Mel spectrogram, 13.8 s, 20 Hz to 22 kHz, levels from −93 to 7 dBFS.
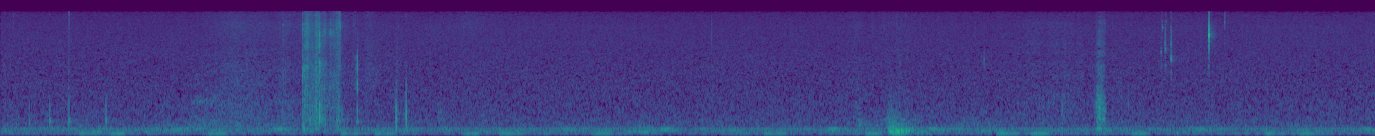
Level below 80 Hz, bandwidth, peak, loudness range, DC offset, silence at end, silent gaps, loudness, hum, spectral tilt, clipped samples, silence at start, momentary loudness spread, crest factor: -78 dBFS; 15.5 kHz; 0 dBFS; 12 LU; under 0.1%; 0 s; none; -44 LUFS; none; -3 dB/octave; under 0.1%; 0 s; 16 LU; 44 dB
